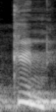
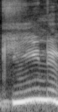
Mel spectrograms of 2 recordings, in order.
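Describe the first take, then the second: First: The vowel after k is short. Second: The vowel after k is long. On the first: The speaker calls it right. "सही उच्चारण है इसका, किन होता है" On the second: The speaker calls it wrong. "कीन लोगों के बारे में नहीं"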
